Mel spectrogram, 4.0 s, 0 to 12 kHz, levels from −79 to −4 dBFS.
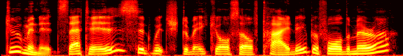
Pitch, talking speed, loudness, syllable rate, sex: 170 Hz, 195 wpm, -19 LUFS, 5.3 syllables/s, male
